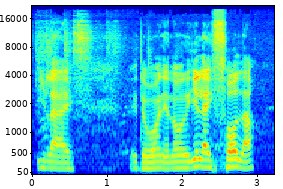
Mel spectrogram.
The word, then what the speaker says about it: Eli Fola: Guys, go follow Eli, the one and only Eli Fola. That's the right pronunciation. Yes. At the beginning, I was like, is it Eli? Is it Eli? It's Eli. Like I said, depending on your accent or where you come from, a lot of like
